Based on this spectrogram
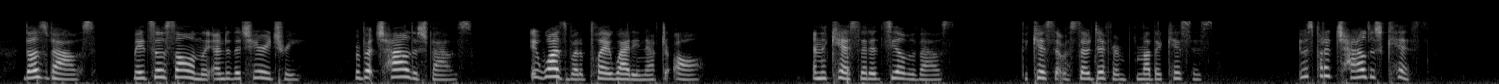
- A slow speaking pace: No, average, 175 wpm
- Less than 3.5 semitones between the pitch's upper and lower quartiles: No, average, 4.7 semitones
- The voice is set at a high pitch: Yes, very high, 265 Hz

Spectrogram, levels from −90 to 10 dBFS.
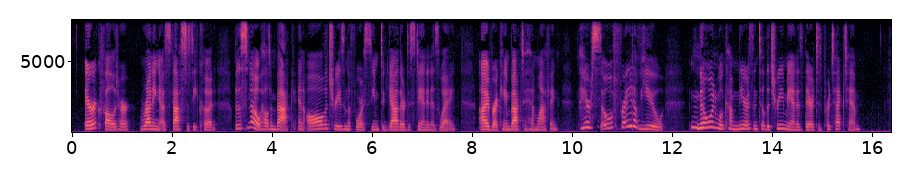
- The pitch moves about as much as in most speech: Yes, average, 4.3 semitones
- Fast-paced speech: Yes, fast, 210 wpm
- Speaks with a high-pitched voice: Yes, high, 220 Hz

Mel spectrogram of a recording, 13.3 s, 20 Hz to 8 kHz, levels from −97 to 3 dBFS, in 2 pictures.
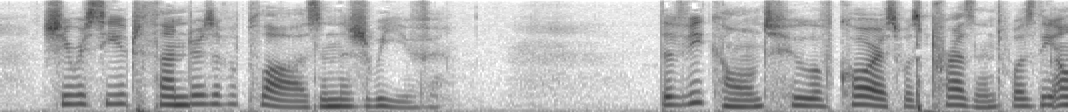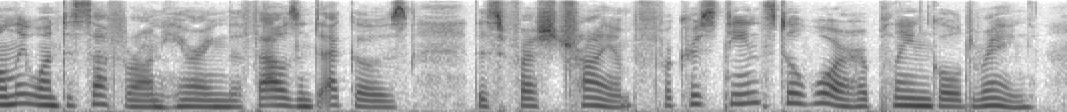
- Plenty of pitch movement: No, average, 4.1 semitones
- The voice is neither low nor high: No, high, 195 Hz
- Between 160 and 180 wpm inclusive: Yes, average, 170 wpm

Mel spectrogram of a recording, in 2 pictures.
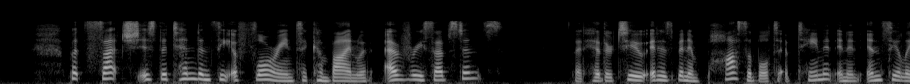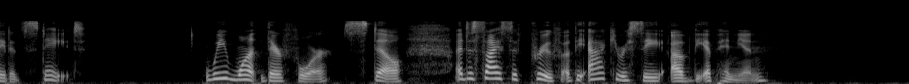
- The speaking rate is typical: No, slow, 130 wpm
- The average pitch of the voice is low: No, high, 195 Hz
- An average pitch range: No, wide, 6.3 semitones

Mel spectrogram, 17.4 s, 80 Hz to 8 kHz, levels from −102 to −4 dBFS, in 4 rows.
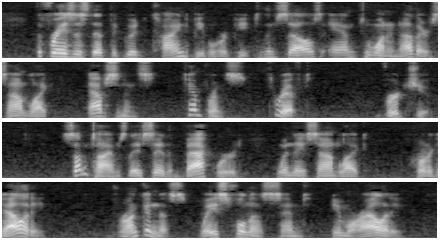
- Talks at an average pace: No, slow, 115 wpm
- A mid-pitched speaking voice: No, low, 130 Hz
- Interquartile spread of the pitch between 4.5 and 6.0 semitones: Yes, average, 5.1 semitones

